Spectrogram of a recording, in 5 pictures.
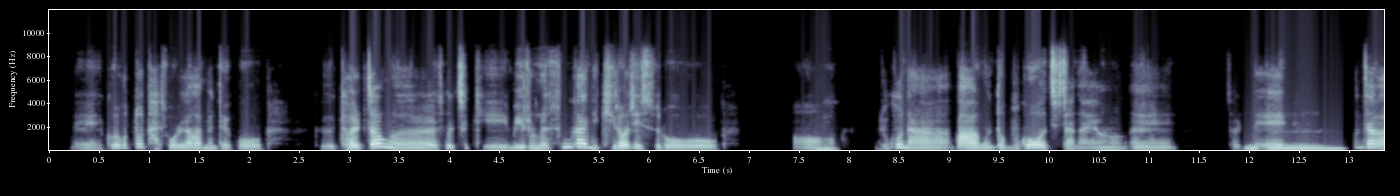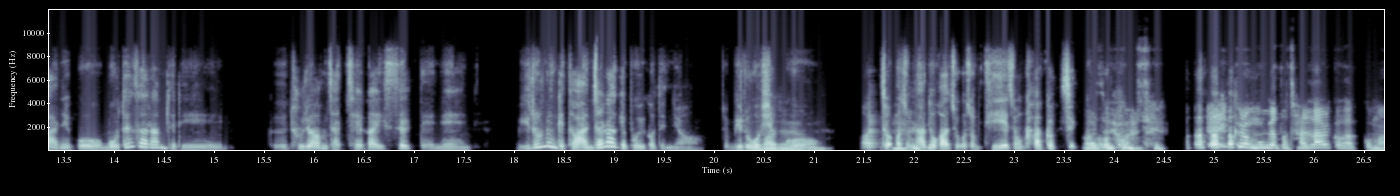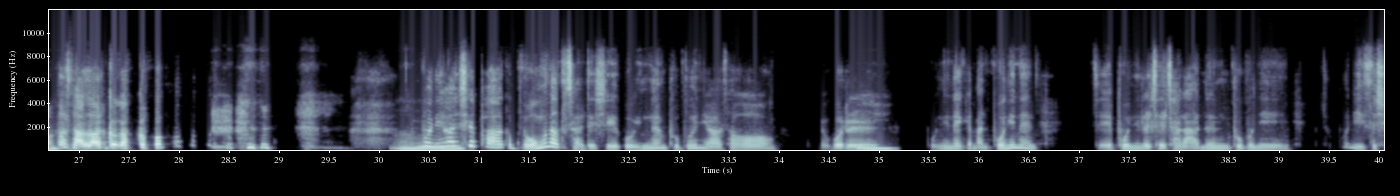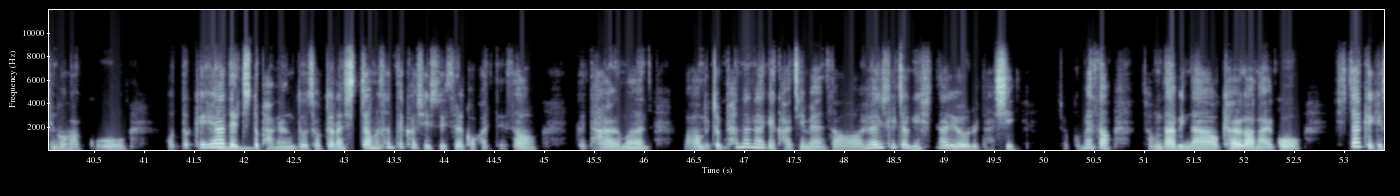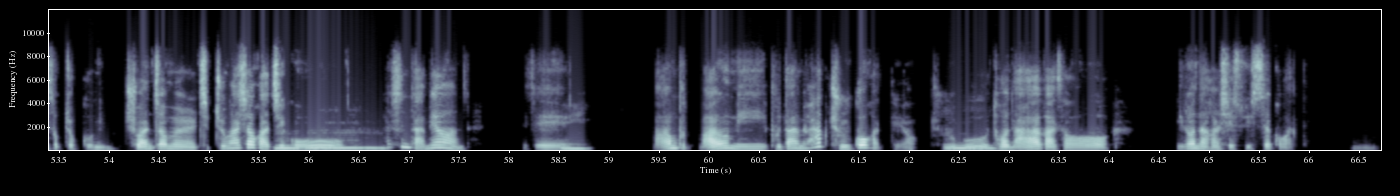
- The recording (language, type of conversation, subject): Korean, advice, 실패가 두려워서 결정을 자꾸 미루는데 어떻게 해야 하나요?
- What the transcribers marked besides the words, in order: laugh; laughing while speaking: "맞아요 맞아요"; laughing while speaking: "가고 싶고"; laugh; laughing while speaking: "나올 것 같고"; laugh; laugh; other background noise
